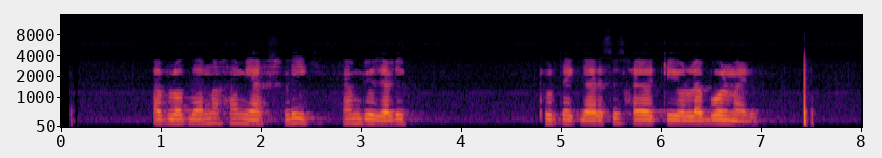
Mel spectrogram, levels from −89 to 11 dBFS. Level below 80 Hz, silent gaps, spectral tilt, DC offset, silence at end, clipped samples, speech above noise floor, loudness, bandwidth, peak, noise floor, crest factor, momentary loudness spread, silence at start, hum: -74 dBFS; none; -8.5 dB/octave; under 0.1%; 0.55 s; under 0.1%; 38 dB; -28 LUFS; 6 kHz; -4 dBFS; -64 dBFS; 26 dB; 9 LU; 0.9 s; none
